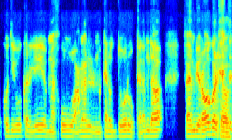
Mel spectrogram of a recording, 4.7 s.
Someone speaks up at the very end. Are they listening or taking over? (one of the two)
listening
